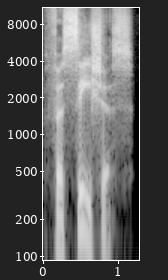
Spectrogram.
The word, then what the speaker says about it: facetious: Facetious has 3 syllables, and the stress is on that second syllable. It's like you're just saying the letter C for C. That first syllable has that sha sound, facetious.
